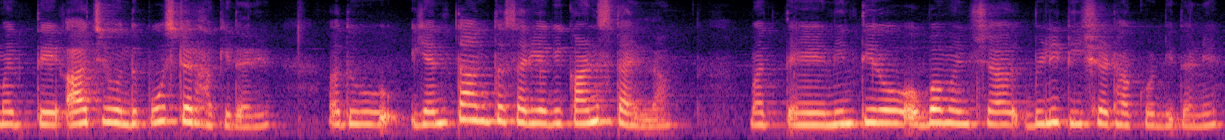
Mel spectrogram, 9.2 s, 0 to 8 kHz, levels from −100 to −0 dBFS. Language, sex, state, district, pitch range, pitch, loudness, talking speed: Kannada, female, Karnataka, Dakshina Kannada, 225-255 Hz, 240 Hz, -18 LUFS, 115 wpm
